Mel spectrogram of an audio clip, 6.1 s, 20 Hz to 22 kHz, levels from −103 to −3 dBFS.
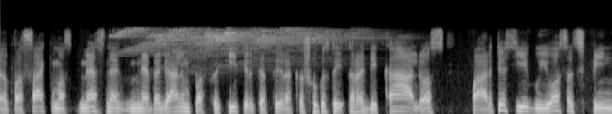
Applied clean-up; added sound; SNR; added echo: none; Chime; 14 dB; none.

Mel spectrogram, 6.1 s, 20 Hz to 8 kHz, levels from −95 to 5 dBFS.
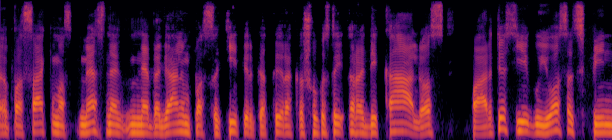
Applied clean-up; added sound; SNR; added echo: neural mask model Resemble Enhance denoiser.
